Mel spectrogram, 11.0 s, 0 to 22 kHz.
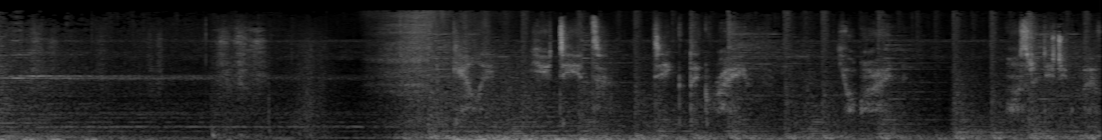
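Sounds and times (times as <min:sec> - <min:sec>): background music with low drone: 0:00.0 - 0:11.0.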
